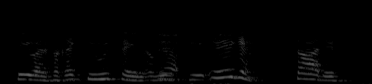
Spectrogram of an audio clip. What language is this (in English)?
Danish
